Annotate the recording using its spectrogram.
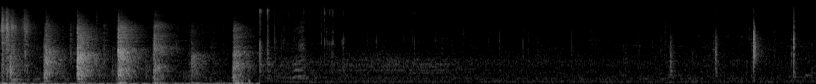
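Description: Flip-flops slapping on a hard tiled floor in a quick run of steps, about seven sharp slaps in two and a half seconds. The sound then drops suddenly to faint, quiet outdoor street ambience with a few soft clicks near the end.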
